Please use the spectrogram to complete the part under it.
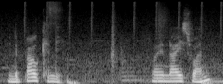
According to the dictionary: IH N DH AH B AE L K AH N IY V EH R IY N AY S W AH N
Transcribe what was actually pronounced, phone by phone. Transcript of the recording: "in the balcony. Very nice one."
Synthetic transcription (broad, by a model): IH N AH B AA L K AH N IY W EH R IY N AY S W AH N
